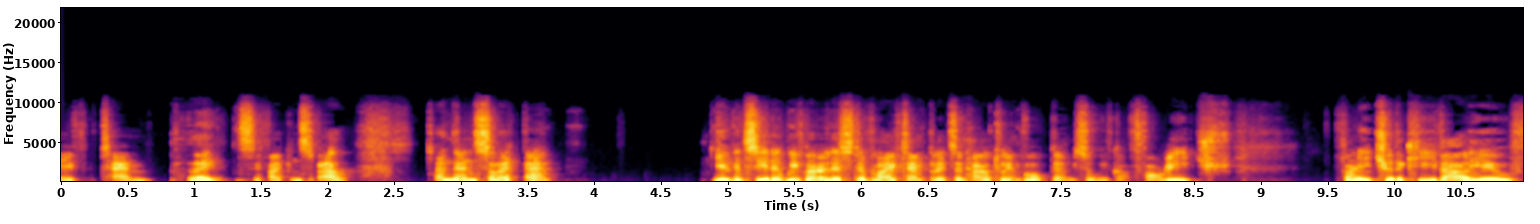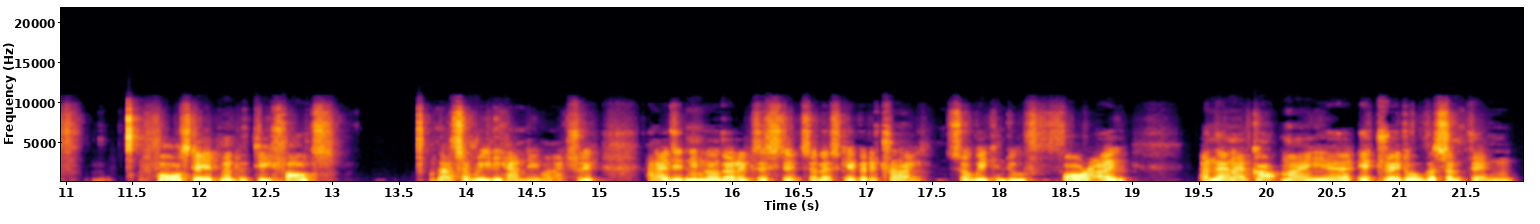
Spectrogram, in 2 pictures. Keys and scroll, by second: 18.2 Tab.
